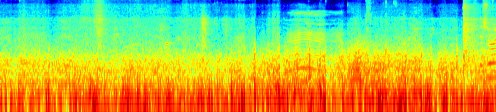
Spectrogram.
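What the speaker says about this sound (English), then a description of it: "there's a lot of wind here" Strong wind buffets the microphone outdoors, roaring steadily throughout at a food stall in Bukittinggi, Indonesia, with faint voices and street activity mixed in underneath.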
